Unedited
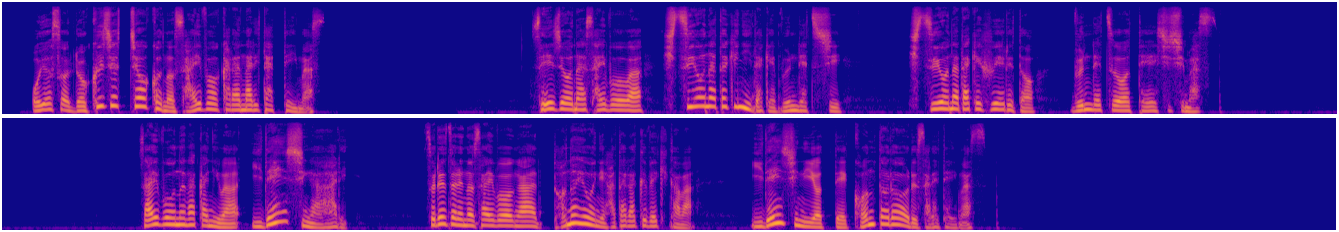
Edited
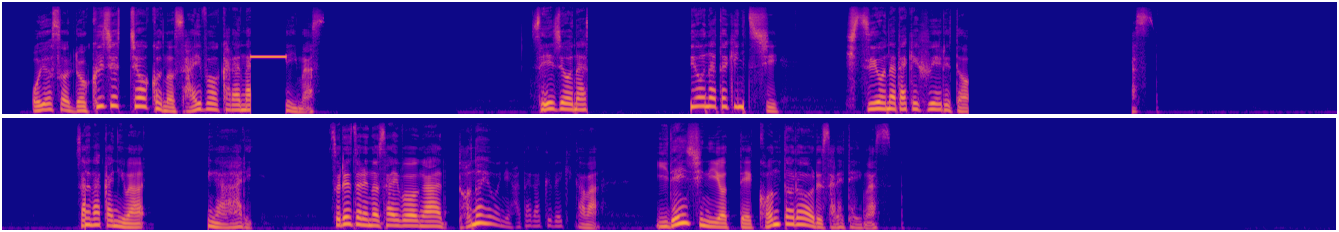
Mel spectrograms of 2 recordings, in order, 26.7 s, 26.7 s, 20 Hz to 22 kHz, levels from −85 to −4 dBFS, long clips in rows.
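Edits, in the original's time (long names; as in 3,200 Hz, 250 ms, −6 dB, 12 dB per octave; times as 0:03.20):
0:02.49–0:02.85: beep over 2,960 Hz −23 dBFS
0:05.86–0:06.90: fill with room tone
0:07.42–0:08.05: remove
0:10.30–0:11.94: silence
0:14.82–0:15.14: remove
0:15.83–0:16.37: silence
0:19.08–0:20.18: duck −16 dB, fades 0.13 s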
